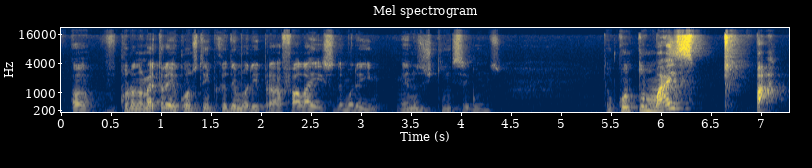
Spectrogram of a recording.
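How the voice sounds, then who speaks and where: Slangy, animated young Brazilian man. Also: mid-range voice. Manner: slangy and animated, uses "tá ligado", "mano", "papo reto". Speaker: career vlogger giving communication tips. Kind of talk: casual advice vlog.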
